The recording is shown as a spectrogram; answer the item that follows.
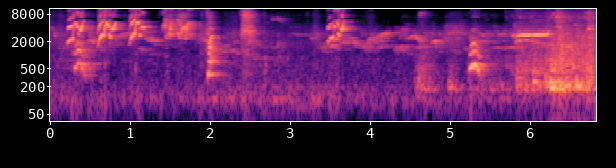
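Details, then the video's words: White-rumped shama song used as a lure to rouse other birds into singing: loud bursts of varied chirps and sharp upslurred notes, with pauses between phrases and a harsher rasping passage at the end. "Pancingan murai batu 🔥 Naikan emosi burung auto ikut gacor"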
